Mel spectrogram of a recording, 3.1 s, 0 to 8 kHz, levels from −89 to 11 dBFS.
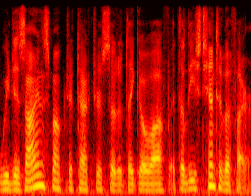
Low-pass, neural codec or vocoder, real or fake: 7.2 kHz; vocoder, 44.1 kHz, 128 mel bands every 256 samples, BigVGAN v2; fake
